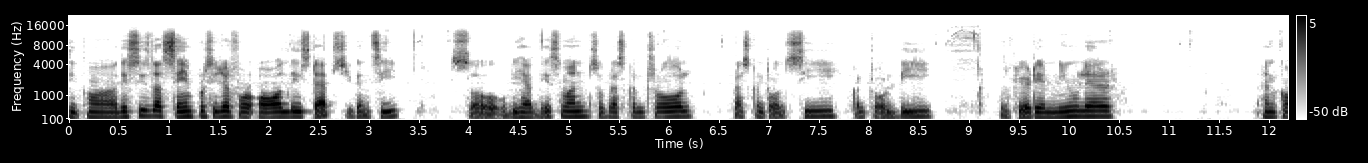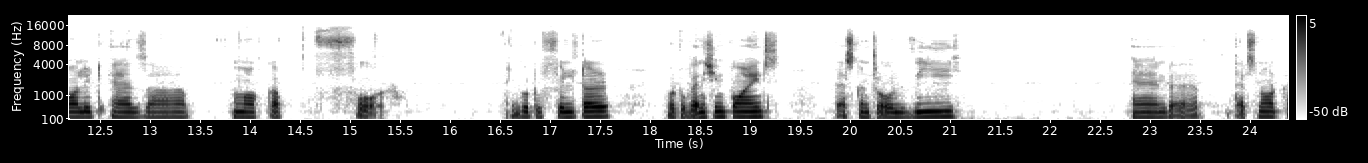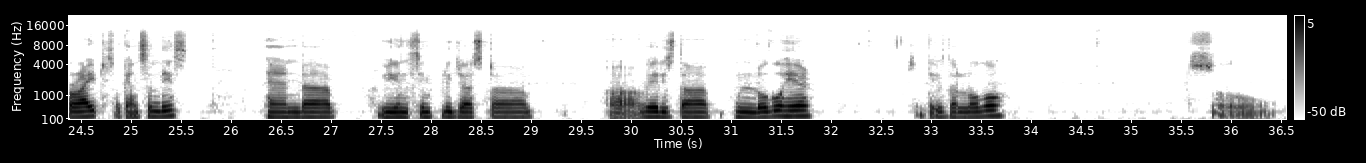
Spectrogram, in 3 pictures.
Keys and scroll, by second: 6.8 ctrl+c, 7.9 ctrl+d, 15.2 Return, 20.7 ctrl+v, 23.7 ctrl+z.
